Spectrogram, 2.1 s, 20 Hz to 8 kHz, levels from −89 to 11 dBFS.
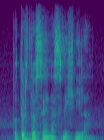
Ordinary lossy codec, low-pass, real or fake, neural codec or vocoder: none; none; real; none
